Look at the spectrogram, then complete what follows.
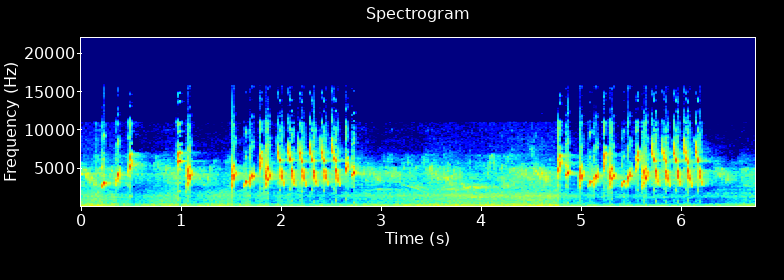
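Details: Wild-caught European goldfinch, captured in 2018 at El Paso, giving its natural field song: a few sharp opening chirps, then rapid even trills of bright twittering notes, a pause, and another trilled burst.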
